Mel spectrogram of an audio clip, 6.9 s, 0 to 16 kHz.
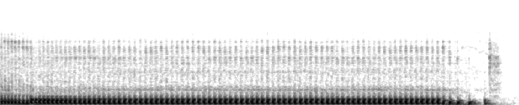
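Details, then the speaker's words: Newly fitted Dominator exhaust with a remade medium baffle on an MP3 500: loud, even exhaust pulses at steady idle, about 3.5 per second, with no internal rattle (earlier "gling-gling" gone), then the engine shuts off. Normal idle. "il fait du bruit. Allez, on va regarder un peu ce que ça donne au niveau décibels."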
